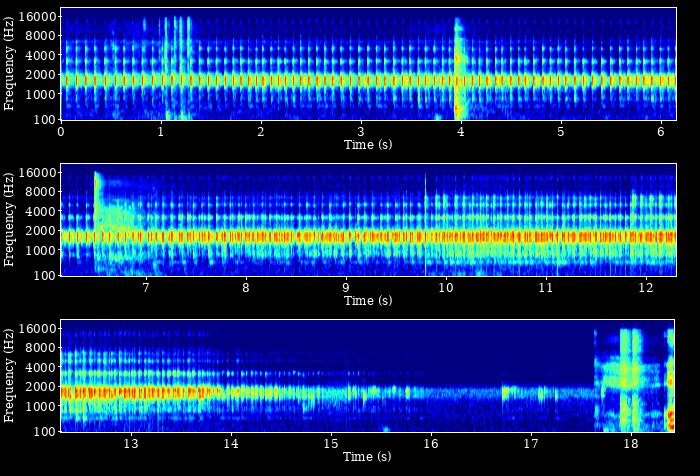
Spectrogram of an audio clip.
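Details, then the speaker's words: Needle EMG demonstration video of normal voluntary activity: rapid regular crackling pops thicken into a dense roar as contraction effort builds, showing normal motor unit recruitment. "básicamente lo que no refleja el patrón de reclutamiento es el número de unidades motoras que están intactas y que están disponibles para disparar"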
